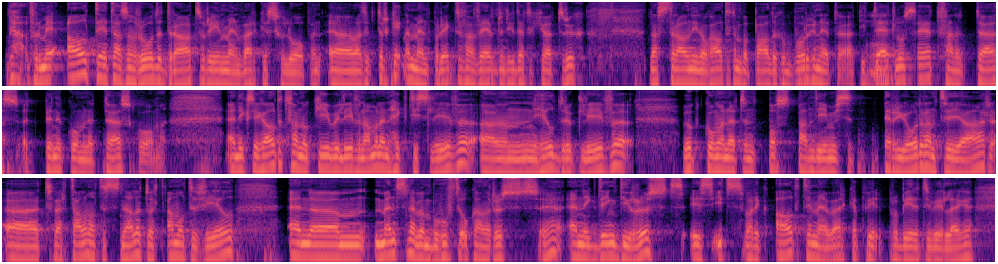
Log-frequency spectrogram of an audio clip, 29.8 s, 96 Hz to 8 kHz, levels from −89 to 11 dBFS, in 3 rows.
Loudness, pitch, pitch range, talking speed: -22 LUFS, 120 Hz, 110-130 Hz, 215 wpm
